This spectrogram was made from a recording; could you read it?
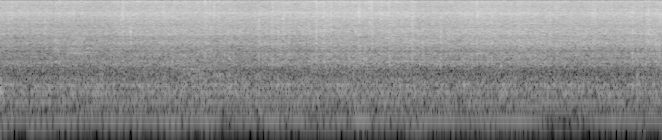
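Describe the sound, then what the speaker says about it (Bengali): Carrot and cabbage being stir-fried in a pan give off a steady, moderate sizzle with faint scraping of a stirring utensil throughout, no voices. "বাঁধাকপি দিয়ে নাড়াচাড়া করে নিচ্ছি"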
